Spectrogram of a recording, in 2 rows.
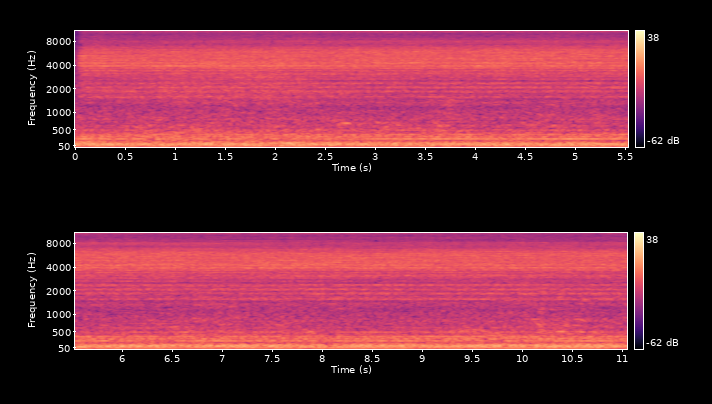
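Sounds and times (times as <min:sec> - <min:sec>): train idling rumble and hum: 0:00.0 - 0:11.0.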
